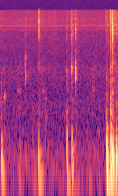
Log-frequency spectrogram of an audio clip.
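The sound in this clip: Keystrokes on a computer keyboard: a few sparse, sharp clicks, then a denser burst of quick taps at the end, with no talk.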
